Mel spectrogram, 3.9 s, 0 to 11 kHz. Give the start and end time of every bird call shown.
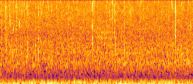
0.0s-2.5s: Veery (Catharus fuscescens)

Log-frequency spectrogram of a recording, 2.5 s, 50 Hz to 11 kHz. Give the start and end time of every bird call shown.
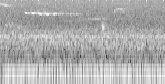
0.2s-1.2s: Red-winged Blackbird (Agelaius phoeniceus)

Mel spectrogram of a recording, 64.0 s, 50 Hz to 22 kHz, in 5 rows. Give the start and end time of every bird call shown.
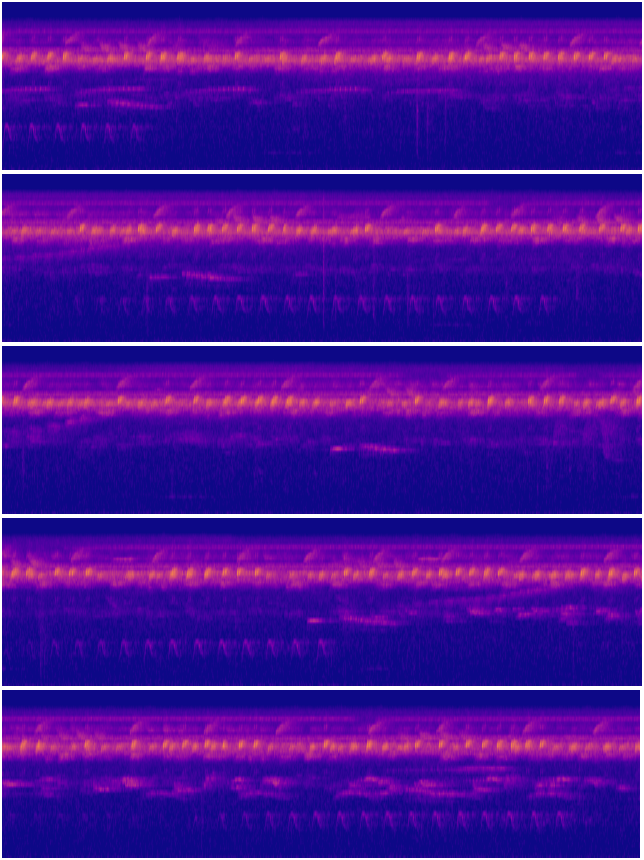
0.0s-3.2s: Black-tailed Trogon (Trogon melanurus)
0.0s-64.0s: Hauxwell's Thrush (Turdus hauxwelli)
0.0s-64.0s: Paradise Tanager (Tangara chilensis)
1.4s-7.3s: Black-faced Antthrush (Formicarius analis)
5.2s-6.3s: Gray-fronted Dove (Leptotila rufaxilla)
8.1s-8.9s: unidentified bird
11.8s-13.0s: unidentified bird
12.0s-15.6s: Dusky-throated Antshrike (Thamnomanes ardesiacus)
12.2s-13.3s: Gray-fronted Dove (Leptotila rufaxilla)
14.1s-24.0s: Black-tailed Trogon (Trogon melanurus)
15.6s-20.0s: Black-faced Antthrush (Formicarius analis)
20.1s-21.5s: unidentified bird
21.4s-22.3s: Gray-fronted Dove (Leptotila rufaxilla)
25.5s-28.1s: Dusky-throated Antshrike (Thamnomanes ardesiacus)
27.1s-28.4s: unidentified bird
28.8s-29.9s: Gray-fronted Dove (Leptotila rufaxilla)
32.0s-34.2s: Black-faced Antthrush (Formicarius analis)
36.2s-38.1s: Screaming Piha (Lipaugus vociferans)
38.0s-39.1s: Gray-fronted Dove (Leptotila rufaxilla)
38.8s-45.2s: Black-tailed Trogon (Trogon melanurus)
40.2s-41.4s: unidentified bird
44.4s-46.8s: Black-faced Antthrush (Formicarius analis)
45.3s-46.4s: Gray-fronted Dove (Leptotila rufaxilla)
46.2s-49.9s: Dusky-throated Antshrike (Thamnomanes ardesiacus)
50.0s-64.0s: Black-tailed Trogon (Trogon melanurus)
53.9s-63.1s: Long-billed Woodcreeper (Nasica longirostris)
58.5s-60.8s: Black-faced Antthrush (Formicarius analis)
60.6s-64.0s: Spot-winged Antshrike (Pygiptila stellaris)

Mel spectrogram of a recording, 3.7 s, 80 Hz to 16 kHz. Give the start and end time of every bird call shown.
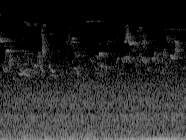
0.0s-1.3s: Baltimore Oriole (Icterus galbula)
0.0s-3.7s: Red-winged Blackbird (Agelaius phoeniceus)
1.8s-3.7s: Warbling Vireo (Vireo gilvus)

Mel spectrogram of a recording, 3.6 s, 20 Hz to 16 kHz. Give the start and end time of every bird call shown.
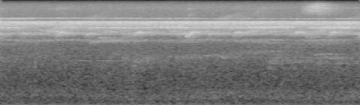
0.0s-2.8s: Hauxwell's Thrush (Turdus hauxwelli)
2.6s-3.6s: Black-fronted Nunbird (Monasa nigrifrons)

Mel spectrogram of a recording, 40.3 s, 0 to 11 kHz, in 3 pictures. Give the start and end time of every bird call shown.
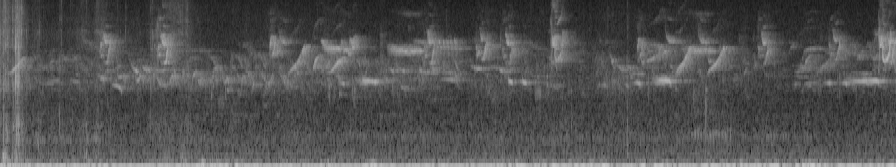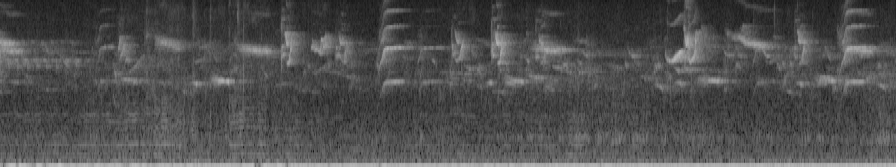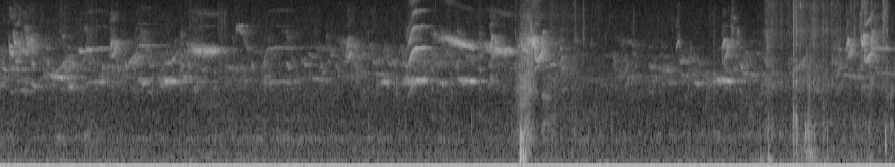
1.4s-1.8s: Hawaii Creeper (Loxops mana)
1.4s-4.2s: Red-billed Leiothrix (Leiothrix lutea)
2.3s-2.8s: Hawaii Creeper (Loxops mana)
4.0s-4.4s: Hawaii Creeper (Loxops mana)
5.0s-6.4s: Apapane (Himatione sanguinea)
5.1s-5.6s: Hawaii Akepa (Loxops coccineus)
6.4s-6.7s: Hawaii Creeper (Loxops mana)
7.1s-7.8s: Hawaii Creeper (Loxops mana)
8.2s-8.6s: Hawaii Akepa (Loxops coccineus)
9.4s-10.9s: Apapane (Himatione sanguinea)
11.3s-11.7s: Hawaii Creeper (Loxops mana)
12.3s-17.6s: Apapane (Himatione sanguinea)
12.4s-12.8s: Hawaii Creeper (Loxops mana)
13.1s-13.5s: Hawaii Akepa (Loxops coccineus)
14.8s-15.3s: Iiwi (Drepanis coccinea)
17.6s-18.0s: Hawaii Creeper (Loxops mana)
18.1s-18.5s: Hawaii Akepa (Loxops coccineus)
18.4s-18.9s: Hawaii Creeper (Loxops mana)
19.1s-20.2s: Iiwi (Drepanis coccinea)
20.2s-21.3s: Hawaii Creeper (Loxops mana)
20.7s-22.1s: Apapane (Himatione sanguinea)
23.2s-25.2s: Apapane (Himatione sanguinea)
23.4s-23.9s: Iiwi (Drepanis coccinea)
23.7s-24.2s: Hawaii Akepa (Loxops coccineus)
25.3s-25.7s: Hawaii Creeper (Loxops mana)
26.0s-26.7s: Iiwi (Drepanis coccinea)
27.0s-27.3s: Hawaii Creeper (Loxops mana)
28.0s-29.4s: Iiwi (Drepanis coccinea)
28.3s-28.9s: Omao (Myadestes obscurus)
28.5s-28.8s: Hawaii Creeper (Loxops mana)
28.9s-30.4s: Apapane (Himatione sanguinea)
30.8s-31.4s: Iiwi (Drepanis coccinea)
32.0s-32.3s: Hawaii Creeper (Loxops mana)
32.5s-34.7s: Apapane (Himatione sanguinea)
32.9s-33.5s: Iiwi (Drepanis coccinea)
34.8s-35.2s: Hawaii Akepa (Loxops coccineus)
37.7s-38.1s: Hawaii Creeper (Loxops mana)
39.8s-40.1s: Hawaii Akepa (Loxops coccineus)

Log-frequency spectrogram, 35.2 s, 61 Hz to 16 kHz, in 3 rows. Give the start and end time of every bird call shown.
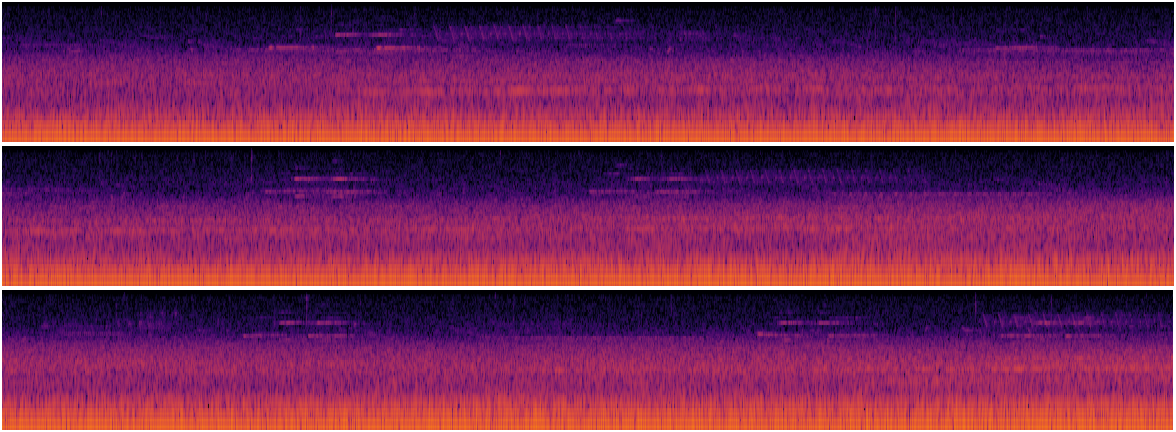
2.6s-4.3s: Blue Jay (Cyanocitta cristata)
9.6s-18.9s: Blue Jay (Cyanocitta cristata)
18.7s-20.2s: Swamp Sparrow (Melospiza georgiana)
19.9s-22.2s: Northern Cardinal (Cardinalis cardinalis)
25.5s-34.8s: Blue Jay (Cyanocitta cristata)
28.3s-30.7s: Northern Cardinal (Cardinalis cardinalis)

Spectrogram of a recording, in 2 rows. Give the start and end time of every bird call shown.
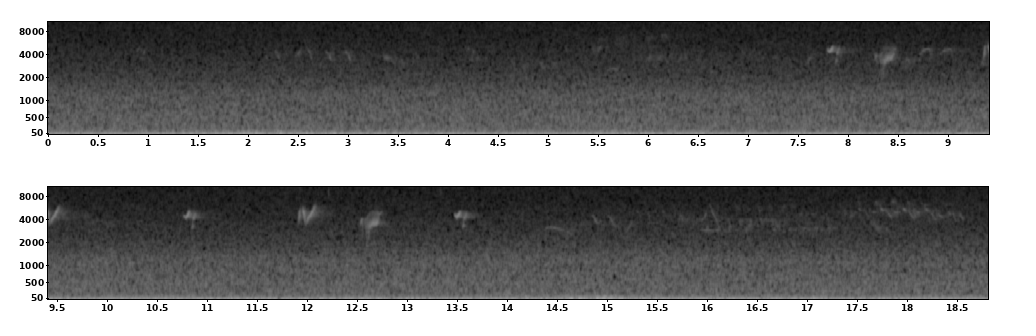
7.3s-14.1s: Dusky Flycatcher (Empidonax oberholseri)
16.9s-18.7s: Yellow-rumped Warbler (Setophaga coronata)

